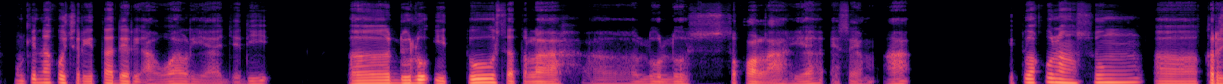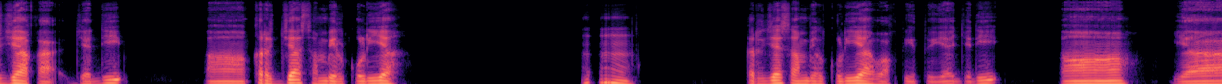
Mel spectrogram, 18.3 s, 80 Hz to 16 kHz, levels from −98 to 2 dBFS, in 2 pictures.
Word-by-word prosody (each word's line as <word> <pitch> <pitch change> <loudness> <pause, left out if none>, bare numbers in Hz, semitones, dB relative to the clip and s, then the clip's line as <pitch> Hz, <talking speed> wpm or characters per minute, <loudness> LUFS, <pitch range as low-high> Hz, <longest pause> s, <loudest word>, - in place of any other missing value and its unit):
mungkin 120 +7 -4
aku 150 -1 0
cerita 105 +4 -3
dari 110 -4 -2
awal 100 +4 -6
ya, 85 -2 -13
jadi, 90 +6 -12 0.7
eee, 125 +2 +2
dulu 130 +2 +4
itu 150 +8 +3
setelah, 100 -5 -2 0.2
eee, 95 +1 -16
lulus 100 -1 -9
sekolah 90 -1 -2
ya 105 +2 -7
SMA 90 -4 -10 0.8
itu - - -21
aku 165 +2 +2
langsung, 165 +3 +1
eee, 105 -1 -3
kerja 120 -1 +5
Kak. 100 -2 -1 0.2
Jadi, 115 +7 0 0.6
eee, 105 0 0
kerja 120 +3 +5
sambil 115 -4 +1
kuliah. 110 +3 +3 1.5
Mhm. 145 -7 +2 0.9
Kerja 115 +3 +3
sambil 115 -1 +1
kuliah 115 +1 +3
waktu 100 0 -7
itu 95 -1 -11
ya, 105 +2 -4
jadi, 120 +7 -3 0.5
eee, 115 +1 +6 0.4
ya 105 +2 +2
110 Hz, 120 wpm, -29 LUFS, 100-125 Hz, 1.5 s, eee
